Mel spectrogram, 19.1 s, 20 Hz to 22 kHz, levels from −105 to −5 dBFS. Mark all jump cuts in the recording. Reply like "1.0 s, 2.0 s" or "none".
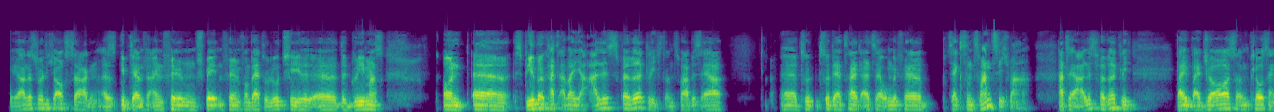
1.4 s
